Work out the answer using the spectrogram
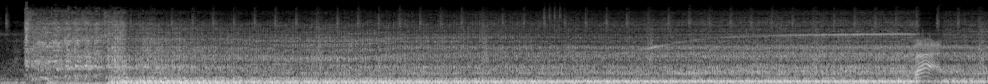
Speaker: how that's supposed to sound so that's good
